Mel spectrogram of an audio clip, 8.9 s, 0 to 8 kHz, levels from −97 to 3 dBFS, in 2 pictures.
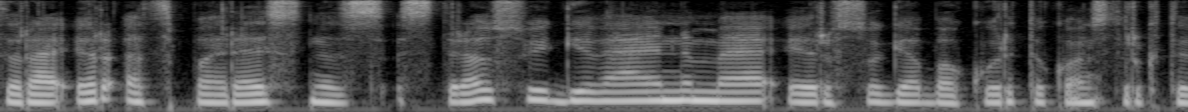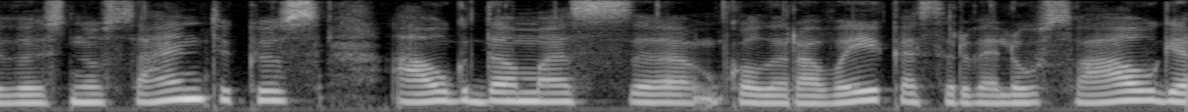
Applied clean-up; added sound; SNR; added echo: none; none; none; none.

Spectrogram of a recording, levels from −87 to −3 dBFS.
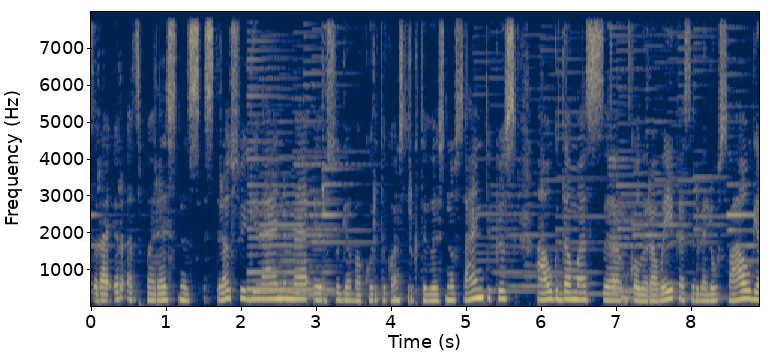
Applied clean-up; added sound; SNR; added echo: classical method log-MMSE.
